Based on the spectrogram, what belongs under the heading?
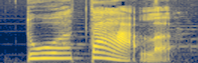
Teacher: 多 is first tone, 大, fourth, and 了, neutral.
